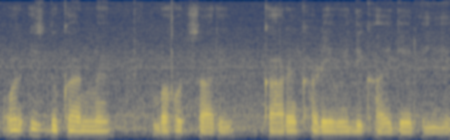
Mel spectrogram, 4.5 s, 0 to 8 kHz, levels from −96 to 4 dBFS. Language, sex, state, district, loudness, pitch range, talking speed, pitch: Hindi, male, Madhya Pradesh, Dhar, -19 LUFS, 95-100 Hz, 175 wpm, 100 Hz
